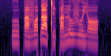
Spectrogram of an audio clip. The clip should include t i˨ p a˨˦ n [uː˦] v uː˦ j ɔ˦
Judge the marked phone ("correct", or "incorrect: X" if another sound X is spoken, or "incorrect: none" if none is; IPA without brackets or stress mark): correct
